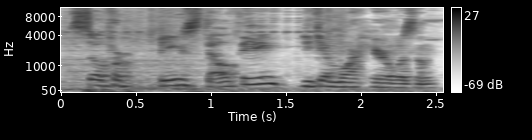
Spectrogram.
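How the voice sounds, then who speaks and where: A man's voice: on the high side, sing-song, normal speed, background noise. A man giving casual, explanatory commentary while a video game is played. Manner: explanatory, conversational. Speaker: gaming commentator. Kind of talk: casual let's play chat. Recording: distant mic, game music behind.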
